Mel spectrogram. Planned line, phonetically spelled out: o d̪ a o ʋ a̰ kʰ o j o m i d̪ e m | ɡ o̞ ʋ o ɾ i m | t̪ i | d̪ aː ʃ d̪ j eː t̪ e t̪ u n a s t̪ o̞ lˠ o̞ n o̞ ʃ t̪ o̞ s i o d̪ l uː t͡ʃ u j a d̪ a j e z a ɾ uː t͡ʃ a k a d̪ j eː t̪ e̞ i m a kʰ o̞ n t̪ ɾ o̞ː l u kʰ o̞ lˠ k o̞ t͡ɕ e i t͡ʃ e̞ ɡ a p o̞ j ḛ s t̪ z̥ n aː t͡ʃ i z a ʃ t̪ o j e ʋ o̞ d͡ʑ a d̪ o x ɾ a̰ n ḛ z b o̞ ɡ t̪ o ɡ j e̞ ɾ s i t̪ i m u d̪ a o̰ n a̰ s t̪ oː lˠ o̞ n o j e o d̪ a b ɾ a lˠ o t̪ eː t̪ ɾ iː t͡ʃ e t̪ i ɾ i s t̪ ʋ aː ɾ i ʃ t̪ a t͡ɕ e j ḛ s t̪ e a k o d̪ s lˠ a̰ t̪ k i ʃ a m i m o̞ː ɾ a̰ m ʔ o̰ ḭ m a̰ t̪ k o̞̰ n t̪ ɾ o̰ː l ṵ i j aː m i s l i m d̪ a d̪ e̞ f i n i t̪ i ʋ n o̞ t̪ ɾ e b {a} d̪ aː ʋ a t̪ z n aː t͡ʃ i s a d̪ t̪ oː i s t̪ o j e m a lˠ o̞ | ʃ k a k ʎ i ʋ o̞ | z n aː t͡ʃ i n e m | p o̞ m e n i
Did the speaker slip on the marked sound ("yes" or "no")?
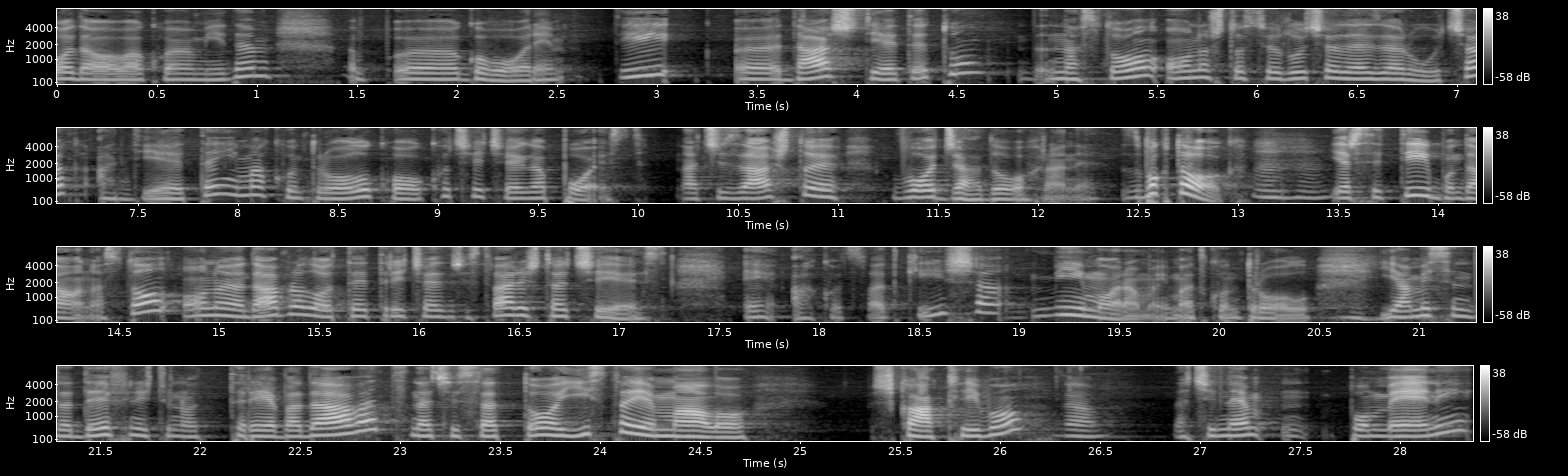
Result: no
